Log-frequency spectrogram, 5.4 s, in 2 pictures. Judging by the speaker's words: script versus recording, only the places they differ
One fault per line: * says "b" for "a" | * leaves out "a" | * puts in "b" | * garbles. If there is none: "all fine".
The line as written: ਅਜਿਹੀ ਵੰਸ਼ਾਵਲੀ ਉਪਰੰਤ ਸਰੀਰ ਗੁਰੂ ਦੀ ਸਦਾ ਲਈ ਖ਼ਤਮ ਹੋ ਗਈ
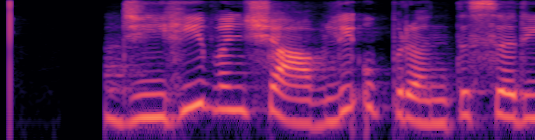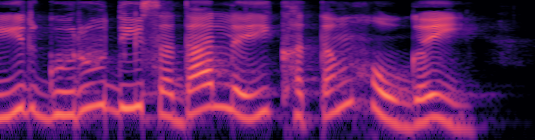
all fine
